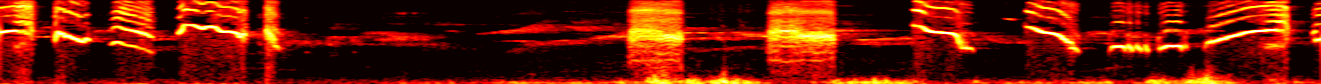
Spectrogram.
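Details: Oriental magpie-robin in full song for training and morning or evening therapy: clear descending whistles, two loud rasping bursts, then sweeping slurred whistles that rise and fall, with faint low rumble beneath.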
